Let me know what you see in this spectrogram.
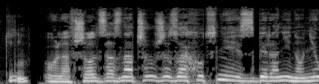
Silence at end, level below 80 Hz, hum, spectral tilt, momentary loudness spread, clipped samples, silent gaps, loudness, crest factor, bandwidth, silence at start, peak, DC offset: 0 s; -44 dBFS; none; -4.5 dB/octave; 4 LU; under 0.1%; 0.30-0.37 s; -15 LUFS; 14 dB; 16 kHz; 0.05 s; -2 dBFS; under 0.1%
